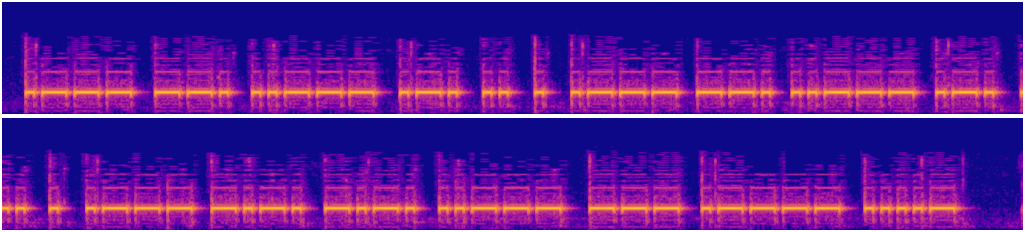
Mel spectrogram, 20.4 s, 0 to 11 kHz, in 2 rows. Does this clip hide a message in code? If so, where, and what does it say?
Yes: Morse code from 0.2 to 19.7 s, heard as a keyed tone, about 15 wpm, 660 Hz. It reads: JG2RIE JG2RIE JCC 2O14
